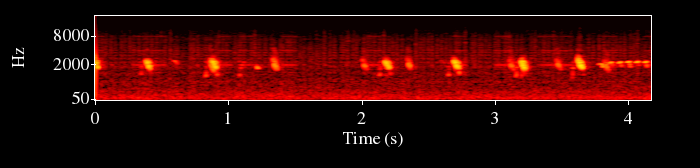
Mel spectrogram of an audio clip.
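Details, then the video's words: Quail uttering sparse, sharp chirps, single or paired at irregular intervals, finishing with a rapid trill. "Queen quail sound || Lohari ka Awaaj"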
